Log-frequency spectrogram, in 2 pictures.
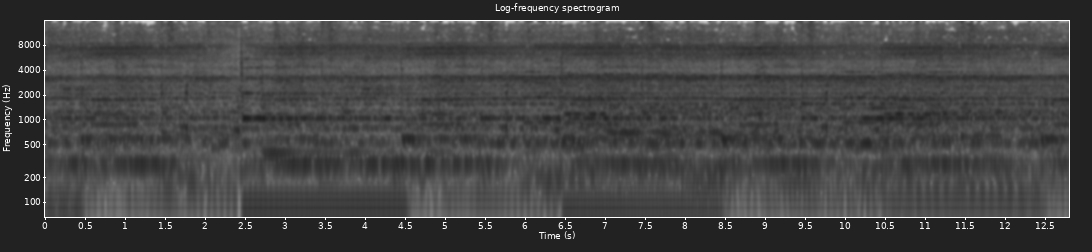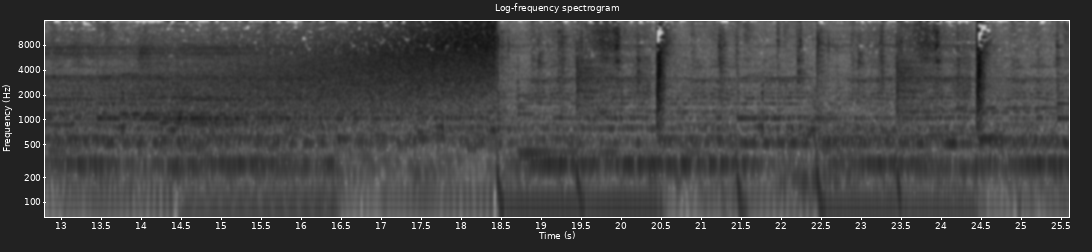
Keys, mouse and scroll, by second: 24.6 click, 24.7 click.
